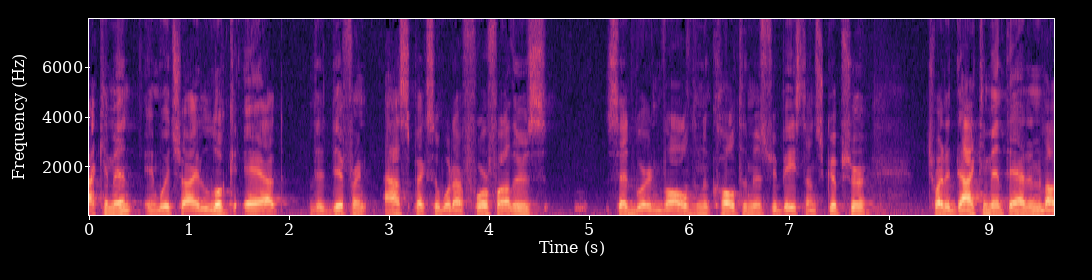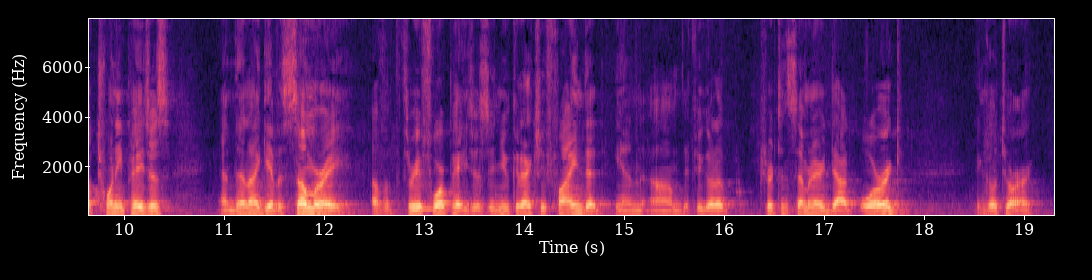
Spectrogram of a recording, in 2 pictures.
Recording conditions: live audience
